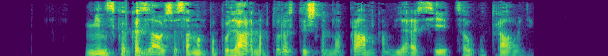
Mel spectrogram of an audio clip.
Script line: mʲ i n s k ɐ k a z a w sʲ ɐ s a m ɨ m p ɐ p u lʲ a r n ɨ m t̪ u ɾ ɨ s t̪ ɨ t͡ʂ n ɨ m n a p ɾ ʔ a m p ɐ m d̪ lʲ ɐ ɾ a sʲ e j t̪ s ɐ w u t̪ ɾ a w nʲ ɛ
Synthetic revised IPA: mʲ i n s k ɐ k a z a w sʲ ɐ s a m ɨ m p ɐ p u lʲ a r n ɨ m t̪ u ɾ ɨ s t̪ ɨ t͡ʂ n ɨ m n a p ɾ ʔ a m k ɐ m d̪ lʲ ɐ ɾ a sʲ e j t̪ s ɐ w u t̪ ɾ a w nʲ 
